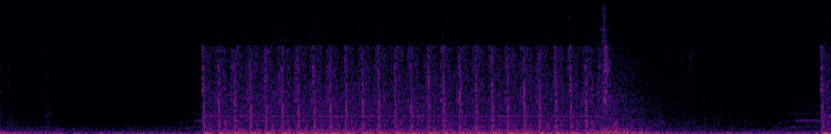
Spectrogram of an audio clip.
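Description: A rotary gun fires a rapid stream of shots.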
